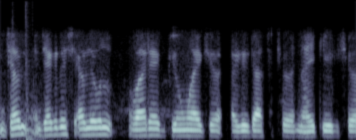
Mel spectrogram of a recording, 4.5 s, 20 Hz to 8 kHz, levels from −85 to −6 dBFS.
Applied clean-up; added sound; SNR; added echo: none; Slam; 20 dB; none.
